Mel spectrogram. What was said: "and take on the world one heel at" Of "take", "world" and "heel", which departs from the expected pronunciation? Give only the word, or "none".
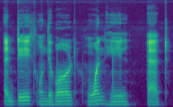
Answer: world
